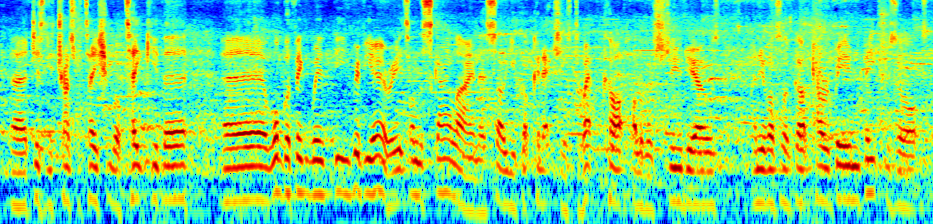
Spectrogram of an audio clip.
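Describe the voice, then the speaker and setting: Against noticeable background noise and audible room echo, a man talks at a moderate pace with fairly even intonation. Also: medium pitch for a man. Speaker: travel vlogger. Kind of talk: casual vlog narration. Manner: soft-spoken.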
